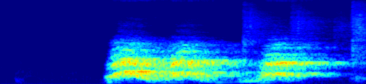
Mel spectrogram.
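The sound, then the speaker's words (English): A dog named Paisley barks twice in quick succession, loud, each bark a full, drawn-out woof with no voices around it. “You're a good watchdog.”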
